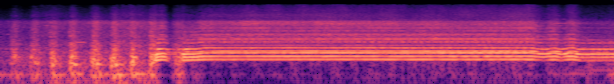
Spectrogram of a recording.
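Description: A historic steam locomotive of the Oregon Coast Scenic Railroad, running along the Oregon coast, chuffs in quick rhythmic puffs, then a loud, sustained whistle sounds for several seconds over the engine's rumble.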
